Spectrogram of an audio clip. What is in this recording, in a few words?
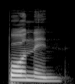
"ponen", spanish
